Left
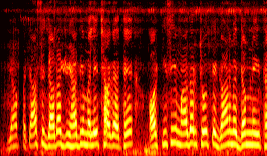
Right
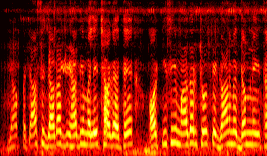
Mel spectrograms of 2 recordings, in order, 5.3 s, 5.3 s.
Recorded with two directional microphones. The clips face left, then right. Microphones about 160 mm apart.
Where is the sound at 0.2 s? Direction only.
35° left (ahead or behind).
